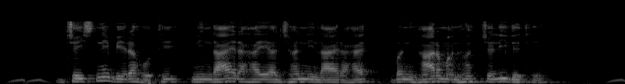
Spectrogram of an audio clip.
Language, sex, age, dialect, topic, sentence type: Chhattisgarhi, male, 18-24, Western/Budati/Khatahi, agriculture, statement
